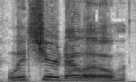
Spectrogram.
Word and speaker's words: Licciardello: How do I say your last name, by the way? – Licciardello. L-I-C-C. It makes the ch.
